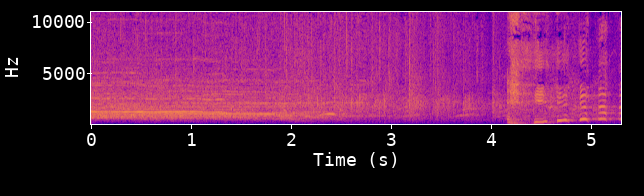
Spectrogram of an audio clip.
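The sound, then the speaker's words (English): An audience applauds a comedian known from the Netflix show Grace and Frankie, a dense, steady wash of clapping that gradually fades over about four seconds, and then a person starts speaking as it dies away. “Give it up for him one more time, everybody.”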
